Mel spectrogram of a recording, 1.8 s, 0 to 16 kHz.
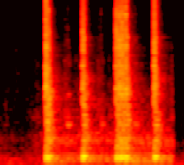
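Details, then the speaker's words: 1984 Jeep J20 3/4-ton with AMC 360, sitting since 1998, first start attempt: four quick sharp clicks with no cranking. Starter solenoid is chattering and battery terminals are badly corroded, likely a weak battery. "that was super close it wasn't it ain't that it's something the s's clicking must where's this to turn over"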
